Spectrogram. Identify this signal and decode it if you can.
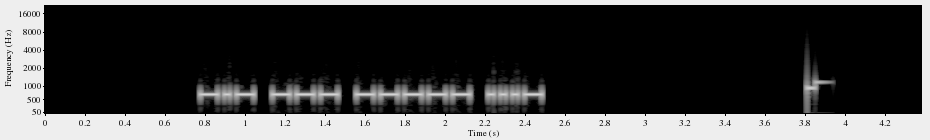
Morse code, heard as a keyed tone, about 40 wpm, 690 Hz. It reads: KO0V
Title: USA Call Signs - 4 Characters - 6x Character Spacing - 40wpm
